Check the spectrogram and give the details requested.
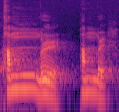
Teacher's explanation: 그래서 첫 번째 글자가 밥 이렇게 비읍으로 발음되는 게 아니라 뒤에 미음 때문에 영향을 받아서 밥물, 밥물. 원래 비읍이었던 것이 미음으로 바뀝니다. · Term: 비음화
